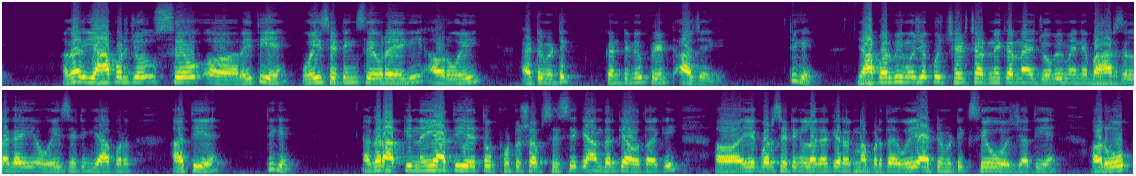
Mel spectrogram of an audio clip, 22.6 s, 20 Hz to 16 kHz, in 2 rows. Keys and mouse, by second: 7.8 click, 10.0 click, 13.4 click.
